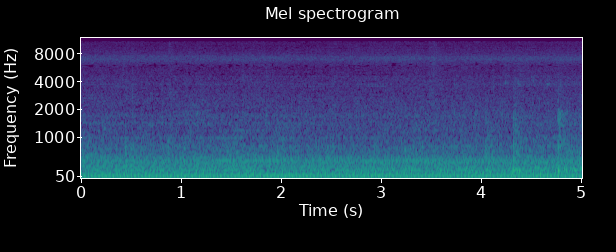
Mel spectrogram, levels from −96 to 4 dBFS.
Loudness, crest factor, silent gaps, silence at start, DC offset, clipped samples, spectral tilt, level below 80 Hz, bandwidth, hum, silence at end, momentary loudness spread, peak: -41 LUFS; 16 dB; none; 0 s; under 0.1%; under 0.1%; -7 dB/octave; -42 dBFS; 11.5 kHz; none; 0 s; 2 LU; -22 dBFS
